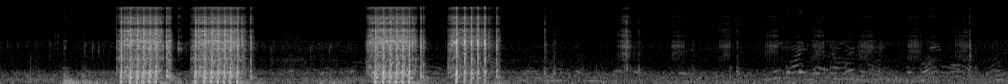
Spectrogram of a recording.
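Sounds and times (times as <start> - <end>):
airsoft gun bursts: 1.2 - 2.6, 3.7 - 5.1.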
